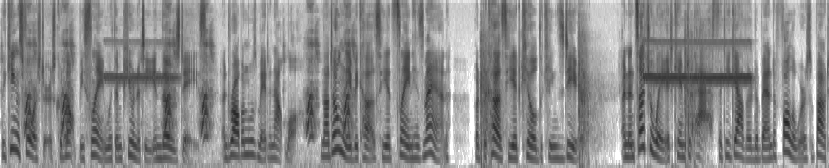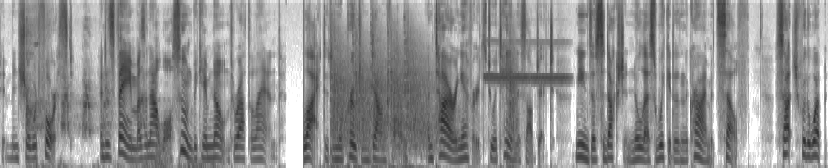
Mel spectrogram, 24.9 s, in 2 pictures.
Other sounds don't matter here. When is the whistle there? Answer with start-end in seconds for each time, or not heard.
1.5-2.6, 9.6-11.3, 19.6-21.1.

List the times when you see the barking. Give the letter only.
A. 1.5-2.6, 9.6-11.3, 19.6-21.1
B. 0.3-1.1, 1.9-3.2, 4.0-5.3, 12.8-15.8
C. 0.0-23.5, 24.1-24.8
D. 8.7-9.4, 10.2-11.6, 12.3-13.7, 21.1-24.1
B.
